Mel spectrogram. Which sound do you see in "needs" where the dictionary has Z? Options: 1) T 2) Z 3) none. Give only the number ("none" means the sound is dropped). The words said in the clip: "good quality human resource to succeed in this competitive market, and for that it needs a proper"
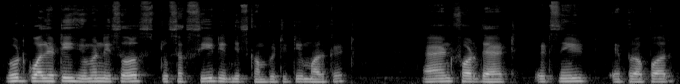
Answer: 3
